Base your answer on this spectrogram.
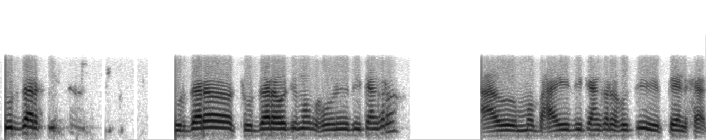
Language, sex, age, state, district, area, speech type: Odia, male, 45-60, Odisha, Balasore, rural, conversation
